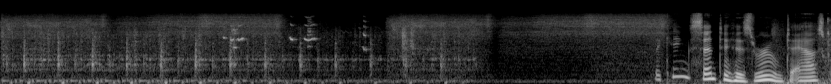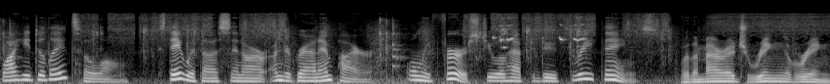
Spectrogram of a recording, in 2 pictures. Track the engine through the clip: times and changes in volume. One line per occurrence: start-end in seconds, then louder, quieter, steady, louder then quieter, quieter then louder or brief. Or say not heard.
0.0-4.8 quieter.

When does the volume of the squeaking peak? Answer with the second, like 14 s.
14 s.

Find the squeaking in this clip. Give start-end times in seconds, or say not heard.
2.2-4.2, 13.2-14.2.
